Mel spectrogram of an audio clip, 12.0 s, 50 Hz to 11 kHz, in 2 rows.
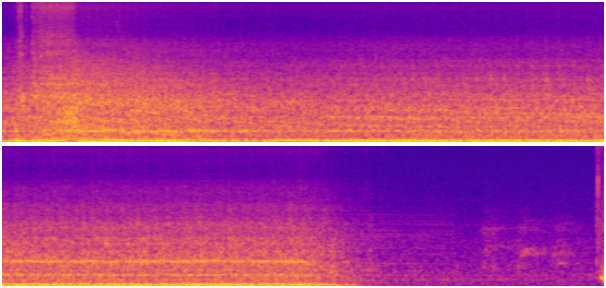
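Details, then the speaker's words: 1990 K3500 dually, 454 V8 with gear-vendor splitter, heard revving from outside after a drive: deep roar with an uneven, stumbling beat; the engine is missing, which the owner puts down to not getting enough fuel. Engine misfire. "can you hear him missing that's because it's not getting enough fuel"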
